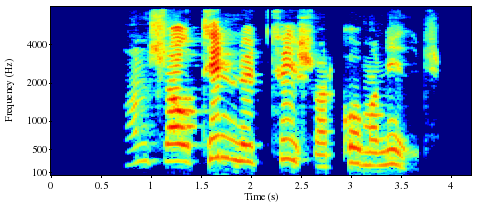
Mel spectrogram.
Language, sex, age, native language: Icelandic, male, 11, Icelandic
